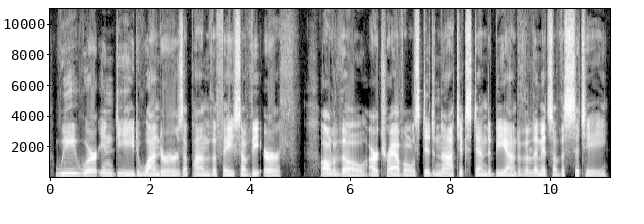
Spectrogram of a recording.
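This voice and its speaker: A man reading a nineteenth-century novel aloud as an audiobook narrator, with measured, deliberate phrasing. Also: on the low side, darkish tone, clean tone, no echo, clean studio sound.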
